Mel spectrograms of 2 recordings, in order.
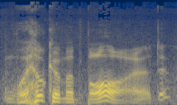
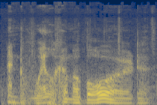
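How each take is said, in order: First: It sounds warm and friendly. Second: It sounds dark and sinister.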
